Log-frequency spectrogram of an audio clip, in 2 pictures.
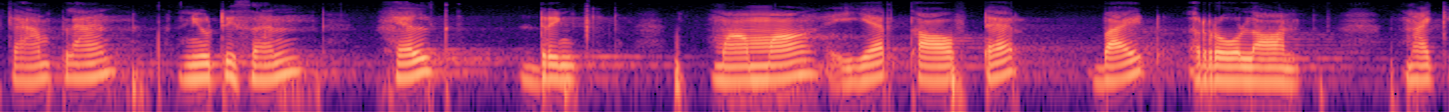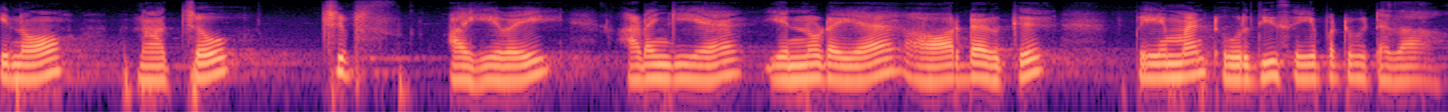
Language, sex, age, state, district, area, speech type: Tamil, female, 18-30, Tamil Nadu, Ariyalur, rural, read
